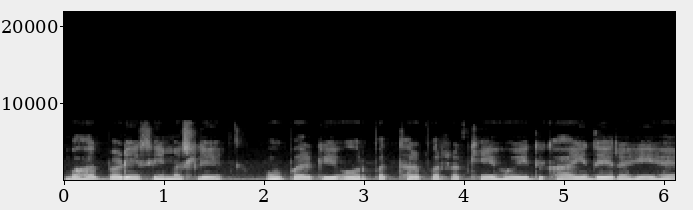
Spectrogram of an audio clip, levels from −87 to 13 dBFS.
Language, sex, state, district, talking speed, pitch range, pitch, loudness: Hindi, female, Uttar Pradesh, Lucknow, 145 wpm, 220-245 Hz, 230 Hz, -15 LUFS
